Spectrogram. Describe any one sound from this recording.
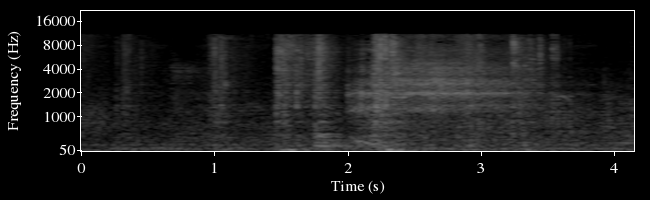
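A heavy metal door thuds shut.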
